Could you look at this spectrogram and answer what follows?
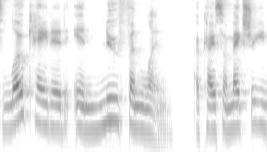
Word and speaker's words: Newfoundland: You pronounce it Newfoundland. I know it looks like Newfoundland, but it's Newfoundland.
